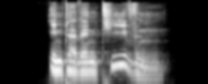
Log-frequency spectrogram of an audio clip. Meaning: inflection of interventiv: 1. strong genitive masculine/neuter singular 2. weak/mixed genitive/dative all-gender singular 3. strong/weak/mixed accusative masculine singular 4. strong dative plural
- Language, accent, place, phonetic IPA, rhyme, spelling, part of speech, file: German, Germany, Berlin, [ɪntɐvɛnˈtiːvn̩], -iːvn̩, interventiven, adjective, De-interventiven.ogg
